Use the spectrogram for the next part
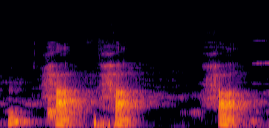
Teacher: ہا کی آواز درمیانی والے حلق سے ہلکی اور نرم ہوتی ہے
